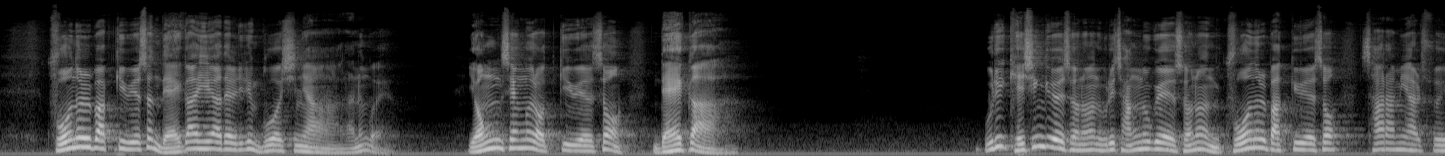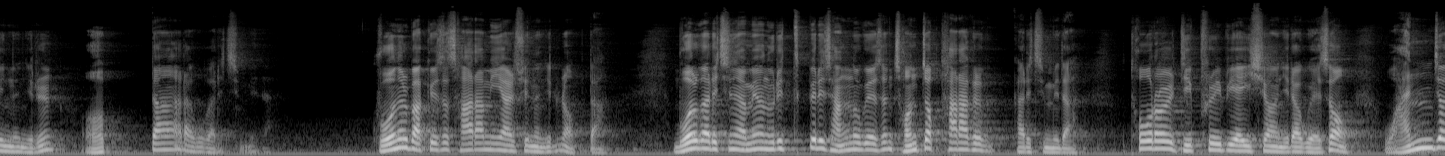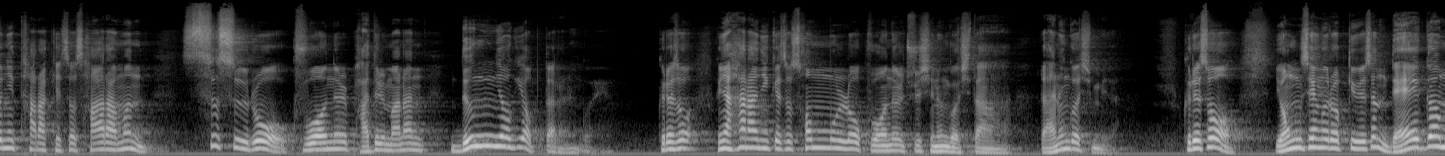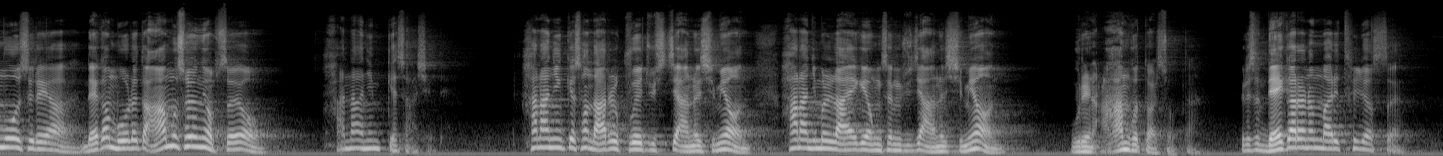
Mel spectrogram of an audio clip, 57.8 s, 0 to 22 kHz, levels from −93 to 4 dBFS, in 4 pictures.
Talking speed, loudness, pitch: 310 characters per minute, -25 LUFS, 150 Hz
